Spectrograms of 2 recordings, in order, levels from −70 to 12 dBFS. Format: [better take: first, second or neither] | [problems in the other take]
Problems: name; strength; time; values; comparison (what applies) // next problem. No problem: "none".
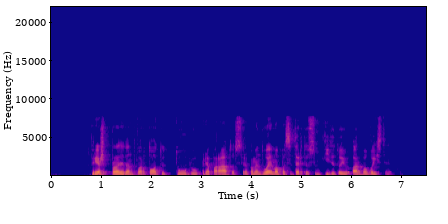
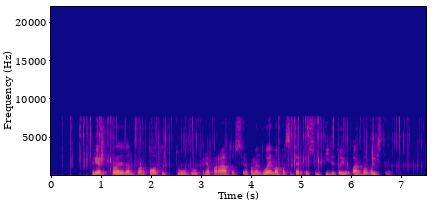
first | background sound (Crushing); 19 dB below the speech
